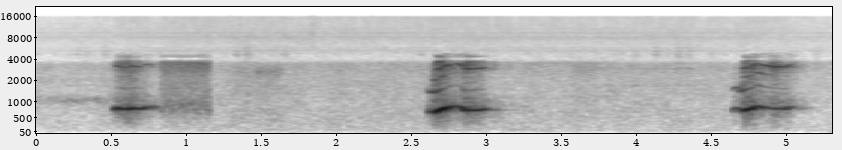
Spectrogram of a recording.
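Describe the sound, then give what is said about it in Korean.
A street-born cat without a pedigree meows three times, each call short and clear, spaced roughly two seconds apart with silence in between; no one speaks. “자, 아무튼 간에 고양이 그, 저, 품종 없는 거 되게 좋았어요.”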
